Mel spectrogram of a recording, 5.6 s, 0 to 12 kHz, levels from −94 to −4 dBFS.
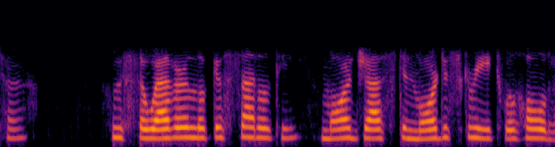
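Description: From start to finish, the speech carries plainly audible G.729 codec damage. The band runs only from 250 Hz to 3.4 kHz. Each 10 ms frame is rebuilt from a filter, pitch and sparse pulses. It sounds rough and synthetic, fitting G.729A at 8 kbit/s.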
